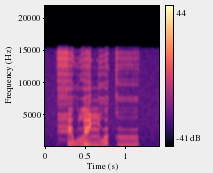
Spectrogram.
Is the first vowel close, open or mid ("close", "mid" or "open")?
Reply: mid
